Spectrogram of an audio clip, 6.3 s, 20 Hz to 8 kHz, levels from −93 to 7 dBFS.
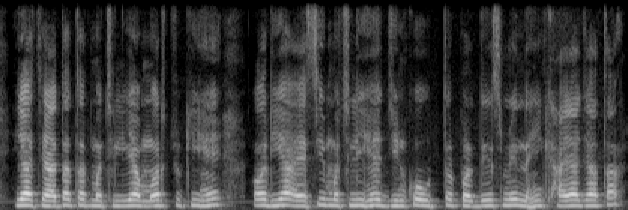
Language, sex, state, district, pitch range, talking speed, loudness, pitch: Hindi, male, Chhattisgarh, Balrampur, 205-225 Hz, 190 wpm, -21 LUFS, 215 Hz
